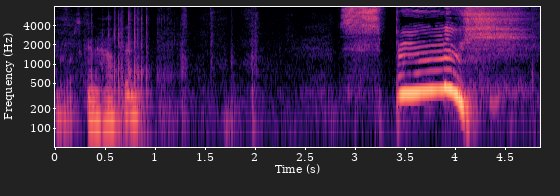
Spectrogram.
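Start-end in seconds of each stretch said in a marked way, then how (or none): 2.8-4.8 high, loud splash noise; acting out the cub falling in; big splash. Splash sound in story.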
